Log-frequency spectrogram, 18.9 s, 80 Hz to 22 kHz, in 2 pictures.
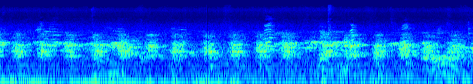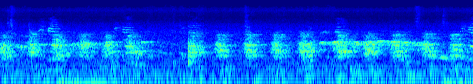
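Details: Border Collie at a junior agility competition in Rangsit on 21 November 2021, barking in fast, uneven bursts of about two barks a second for most of the stretch, with a brief pause midway and a low hum beneath.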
